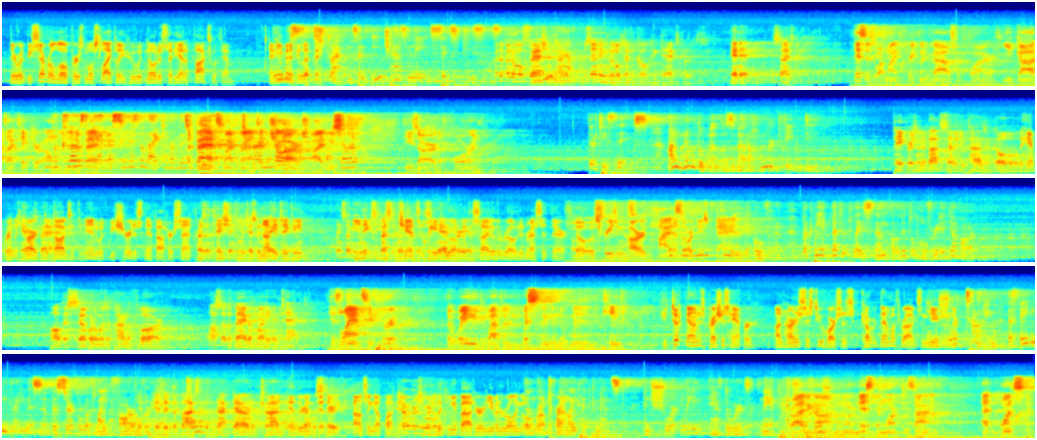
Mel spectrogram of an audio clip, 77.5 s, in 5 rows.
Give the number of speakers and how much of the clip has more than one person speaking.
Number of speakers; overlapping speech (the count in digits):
5, about 25%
